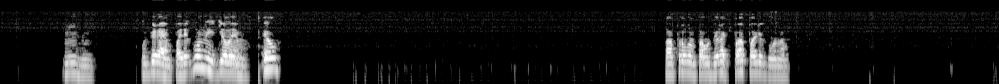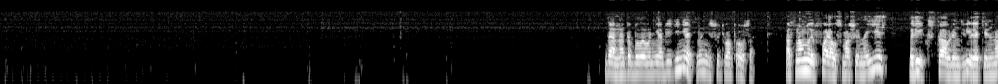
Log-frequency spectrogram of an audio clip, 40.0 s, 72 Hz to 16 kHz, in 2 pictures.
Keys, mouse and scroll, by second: 0.0 middle click, 3.0 click, 5.3 l, 8.9 l, 9.5 l, 10.3 l, 11.0 l, 12.2 l, 13.4 l, 14.9 l, 17.0 right click, 17.6-19.5 middle drag, 20.1-23.5 typing, 24.2 middle click, 27.3 shift+middle click, 29.1-31.9 middle drag, 32.2-33.5 shift+middle drag, 34.1 middle click, 35.3 shift+middle click.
